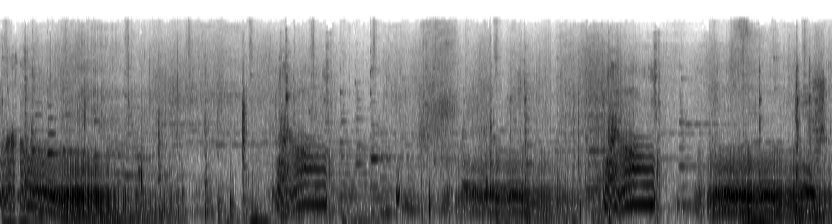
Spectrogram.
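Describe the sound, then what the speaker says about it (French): A frightened female cat being driven out of hiding with a broom yowls, growls and caterwauls loudly and almost continuously, with strained, wavering cries close by. "pour déloger la chatte farouche"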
